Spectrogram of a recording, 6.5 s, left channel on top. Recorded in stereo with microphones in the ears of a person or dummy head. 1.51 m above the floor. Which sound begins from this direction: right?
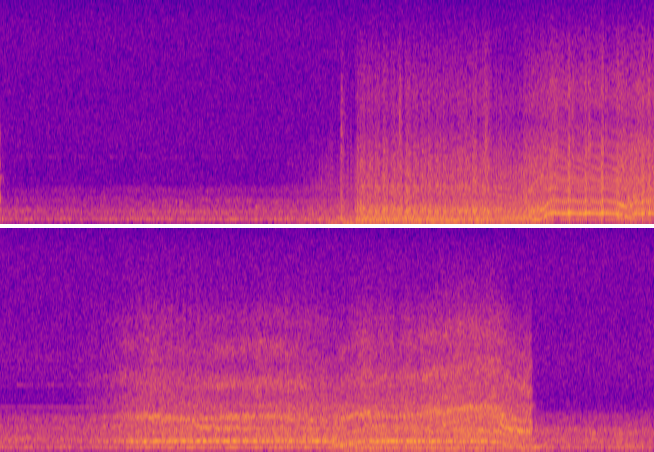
A vehicle, at 0.0 s.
